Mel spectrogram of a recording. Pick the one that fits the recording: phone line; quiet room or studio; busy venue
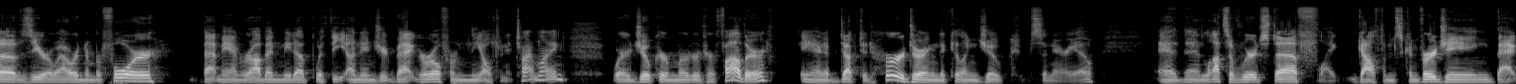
quiet room or studio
